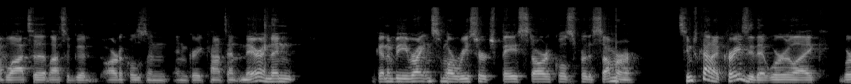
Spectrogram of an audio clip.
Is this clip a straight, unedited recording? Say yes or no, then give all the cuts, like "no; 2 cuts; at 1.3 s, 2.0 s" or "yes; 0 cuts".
yes; 0 cuts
